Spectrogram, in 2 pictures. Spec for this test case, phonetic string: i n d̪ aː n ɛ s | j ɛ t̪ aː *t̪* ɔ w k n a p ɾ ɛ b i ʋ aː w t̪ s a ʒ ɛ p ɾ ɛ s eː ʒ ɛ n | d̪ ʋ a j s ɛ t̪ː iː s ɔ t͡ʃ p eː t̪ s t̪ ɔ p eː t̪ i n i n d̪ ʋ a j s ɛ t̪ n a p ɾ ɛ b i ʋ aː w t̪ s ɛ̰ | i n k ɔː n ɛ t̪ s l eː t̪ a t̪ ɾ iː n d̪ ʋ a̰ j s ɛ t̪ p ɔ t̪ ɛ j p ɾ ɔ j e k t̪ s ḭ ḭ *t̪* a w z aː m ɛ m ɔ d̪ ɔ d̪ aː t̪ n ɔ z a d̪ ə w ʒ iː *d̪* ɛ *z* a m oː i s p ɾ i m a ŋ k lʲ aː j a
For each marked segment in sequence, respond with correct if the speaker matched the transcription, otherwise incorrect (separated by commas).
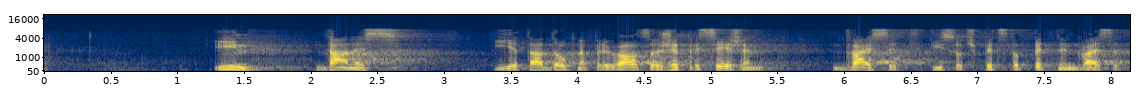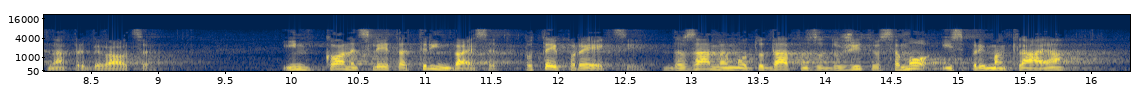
incorrect, incorrect, incorrect, incorrect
